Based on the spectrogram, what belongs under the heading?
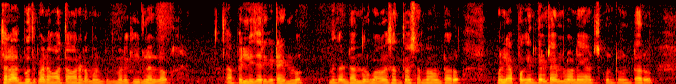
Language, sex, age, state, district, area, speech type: Telugu, male, 60+, Andhra Pradesh, Chittoor, rural, spontaneous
